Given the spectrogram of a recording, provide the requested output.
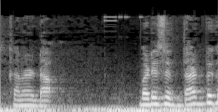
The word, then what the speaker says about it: Kannada: People from North India should understand that it is pronounced as Kannada.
